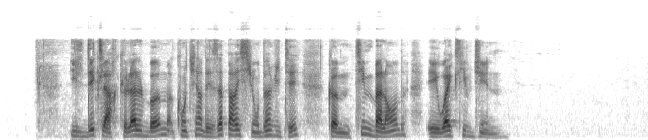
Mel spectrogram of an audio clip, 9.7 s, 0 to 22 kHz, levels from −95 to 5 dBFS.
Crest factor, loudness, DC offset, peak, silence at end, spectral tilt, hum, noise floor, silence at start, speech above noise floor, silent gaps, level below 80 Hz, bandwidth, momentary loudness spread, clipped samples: 24 dB; -23 LUFS; under 0.1%; -2 dBFS; 2.3 s; -3 dB/octave; none; -79 dBFS; 0.55 s; 55 dB; none; -74 dBFS; 9.8 kHz; 21 LU; under 0.1%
